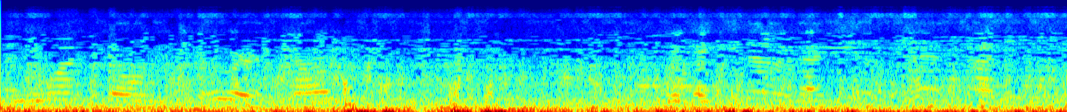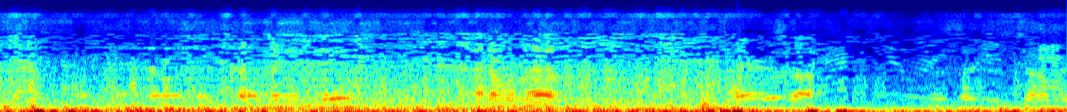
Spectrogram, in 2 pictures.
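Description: Road and engine noise inside a moving car's cabin: a steady low rumble, with indistinct voices talking over it.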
